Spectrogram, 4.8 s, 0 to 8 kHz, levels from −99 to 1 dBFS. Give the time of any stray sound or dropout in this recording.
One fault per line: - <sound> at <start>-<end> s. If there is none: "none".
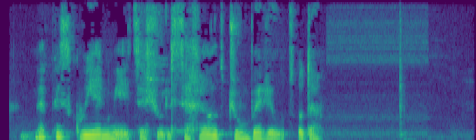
- thud at 4.0-4.2 s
